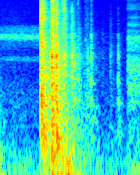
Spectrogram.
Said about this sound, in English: You insert the key card, open up the door. You walk into the room.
